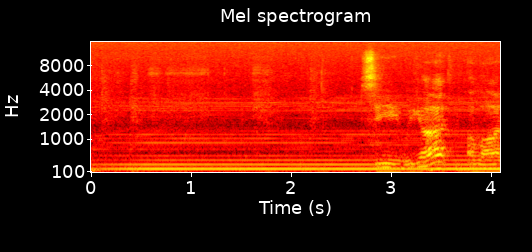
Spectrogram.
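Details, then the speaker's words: Guitar being opened up to hunt a bad hum, tested through a humbucking pickup with all grounds going to the bridge (owner doubts a ground loop). A constant low buzzing hum, which is strange for a humbucker and has an unconfirmed wiring or interference cause. "hmmm this is strange because this is supposed to be a humbucking pickup we could try the other ones and see what happens but I think it might just be worse"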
